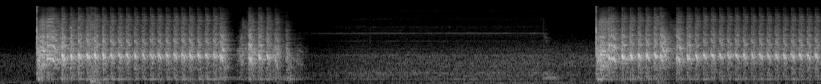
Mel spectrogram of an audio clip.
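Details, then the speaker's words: Yamaha FZ6 Fazer S2 motorcycle with its ECU reset to virgin state, still showing high temperature and no diagnostic mode: starter spins the engine in three bursts with even compression pulses, barely trying to fire but never catching; crank, no start, cause unknown. "I'm hearing it almost triy to start a little bit of something"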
